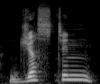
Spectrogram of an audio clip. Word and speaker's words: Justin: Justin Bieber 라고 발음합니다. 그래서 일단 이름 같은 경우에는 Justin 저스틴하고 조금 다른 느낌이죠. Justin 그 J 발음을 좀 살려서요, Justin 이라고 발음하시면 되고요, 뒤에 Bieber 같은 경우에는 Bieber 라고 발음하시면 됩니다.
